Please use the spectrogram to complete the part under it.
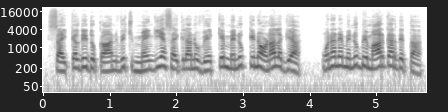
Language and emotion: Punjabi, disgusted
